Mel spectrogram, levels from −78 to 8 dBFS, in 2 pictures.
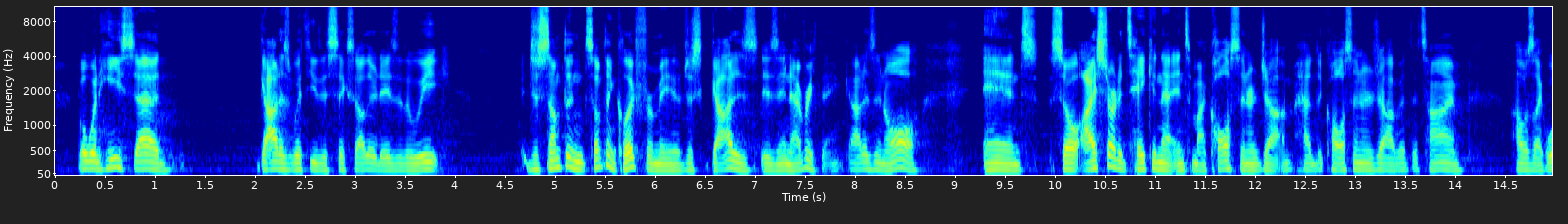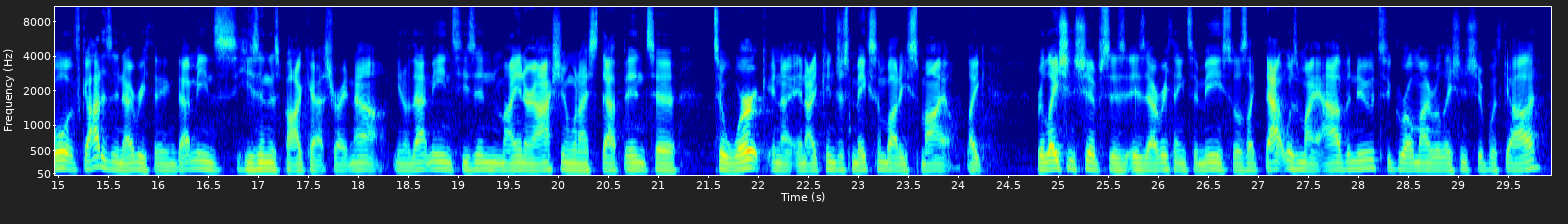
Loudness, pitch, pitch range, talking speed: -32 LUFS, 130 Hz, 120-140 Hz, 225 wpm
